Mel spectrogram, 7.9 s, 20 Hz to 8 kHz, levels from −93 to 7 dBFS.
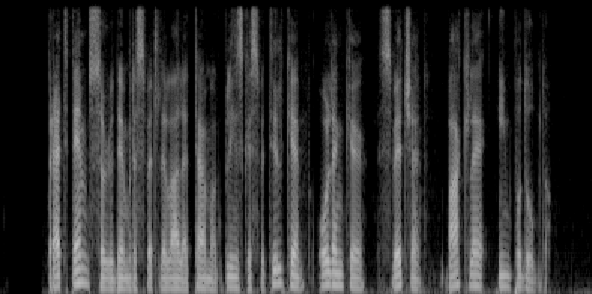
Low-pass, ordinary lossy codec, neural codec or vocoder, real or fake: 7.2 kHz; none; codec, 24 kHz, 0.9 kbps, WavTokenizer, medium speech release version 2; fake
